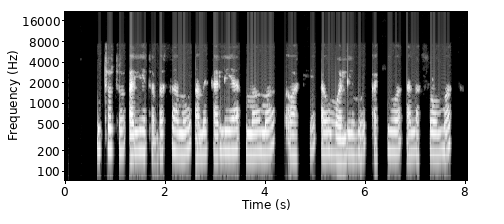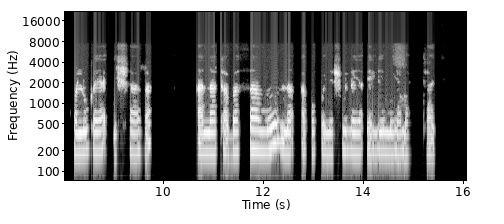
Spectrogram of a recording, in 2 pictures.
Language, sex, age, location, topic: Swahili, female, 36-49, Nairobi, education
